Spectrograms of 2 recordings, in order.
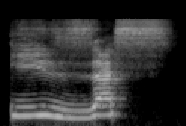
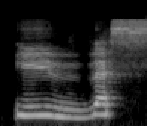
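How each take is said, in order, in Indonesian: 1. Konsonan itu adalah bunyi z keras yang berdengung. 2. Konsonan itu lembut dengan lidah di antara gigi. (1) "Tak boleh" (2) "Huruf zal"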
